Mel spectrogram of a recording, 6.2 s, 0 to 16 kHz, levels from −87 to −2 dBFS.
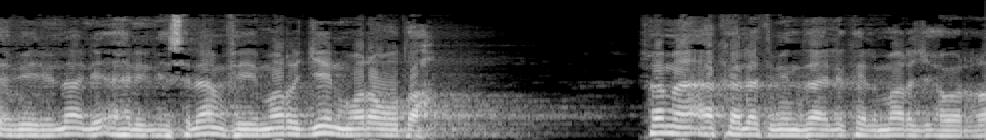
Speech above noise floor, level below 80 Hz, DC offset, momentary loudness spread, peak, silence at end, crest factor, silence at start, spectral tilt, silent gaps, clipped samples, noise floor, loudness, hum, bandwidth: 35 dB; -52 dBFS; under 0.1%; 5 LU; -4 dBFS; 0 s; 12 dB; 0 s; -6.5 dB/octave; none; under 0.1%; -51 dBFS; -16 LUFS; none; 11 kHz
